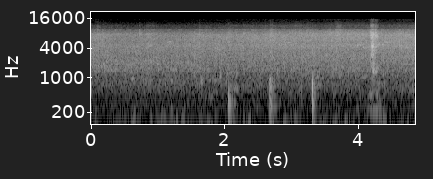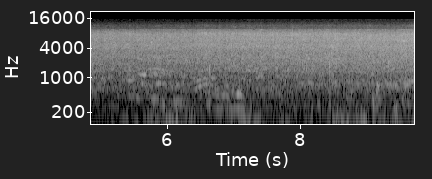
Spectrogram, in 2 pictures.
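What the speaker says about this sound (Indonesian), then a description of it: "Ini adalah air terjun dari pegunungan apa ya, Naga?" Steady broadband rush of a small mountain waterfall flowing continuously, with a few brief clicks and taps near the start and people talking faintly in the background.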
